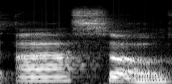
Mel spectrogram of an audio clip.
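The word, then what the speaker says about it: Ah-So: It's because the RSO sauce, if you've ever seen it, it's RSO. It sounds just like that. AHSO is how they spell it.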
